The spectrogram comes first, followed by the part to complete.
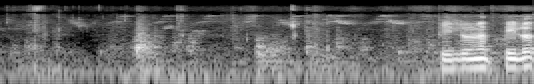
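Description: Faint bird calls over quiet surroundings, then near the end a voice calls out a name.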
